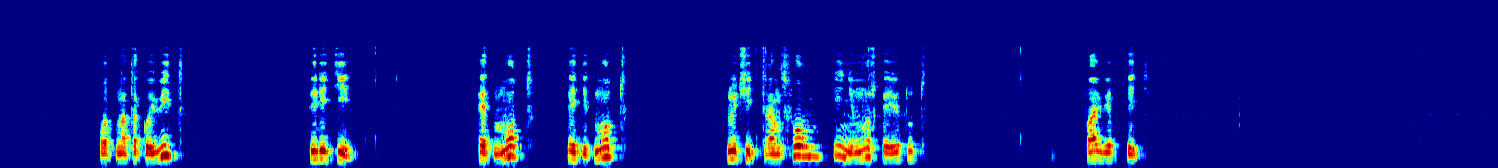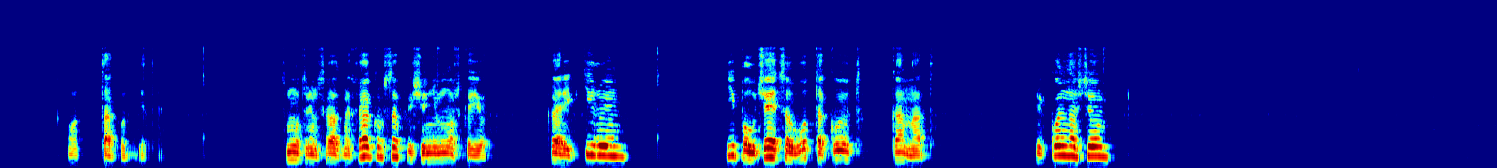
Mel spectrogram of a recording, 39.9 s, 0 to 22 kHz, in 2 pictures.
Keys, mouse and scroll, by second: 0.4-1.7 scroll down 3, 1.7 middle click, 1.7-2.6 scroll down 1, 7.3 click, 10.1 click, 14.5 middle click, 16.1 middle click, 19.2 click, 23.2 middle click, 27.0 click, 29.5 middle click, 32.4-33.5 scroll down 1.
